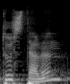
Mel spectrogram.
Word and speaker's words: toestellen: However, listen to my pronunciation, lepel, unstressed. However, we say toestel, right? Toestel. Now in toestellen, which is devices, the last EL is stressed.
